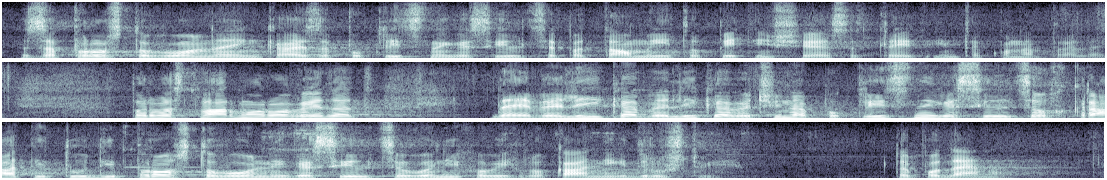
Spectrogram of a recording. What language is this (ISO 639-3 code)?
slv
